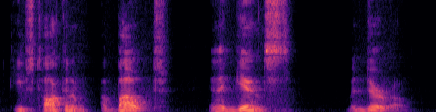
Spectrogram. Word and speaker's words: Maduro: personal hygiene stuff there were sanctions put on Muro Muro or honey pronounce his name Maduro because he wouldn't play ball with Big Oil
